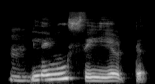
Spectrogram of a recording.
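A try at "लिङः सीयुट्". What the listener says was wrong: లింగ్ కాదు, లింగహ. లింగస్. లేదా లింగహ అని అంటే అప్పుడు సియుట్ ఒకటే చెప్తాము, లేకపోతే ఇక్కడ లింగ విసర్గ సకారం అయ్యింది అనమాట, అందుకే సగం సకారం ఉంది ఇక్కడ. లింగస్ సియుట్.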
